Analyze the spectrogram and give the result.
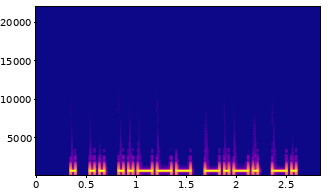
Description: Morse code, heard as a keyed tone, about 25 wpm, 700 Hz. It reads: EI2CN
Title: Call Signs - 25wpm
